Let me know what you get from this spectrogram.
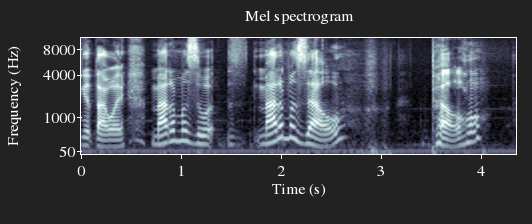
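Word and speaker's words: mademoiselle: Madame Madameelle Bell. Whenever I say Madameelle, it always like says swell instead of zel.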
